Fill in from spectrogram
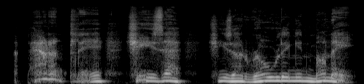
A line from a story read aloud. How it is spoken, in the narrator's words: whispered Bucket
